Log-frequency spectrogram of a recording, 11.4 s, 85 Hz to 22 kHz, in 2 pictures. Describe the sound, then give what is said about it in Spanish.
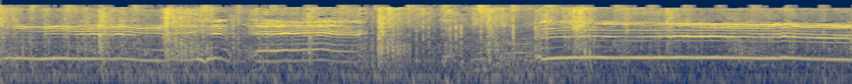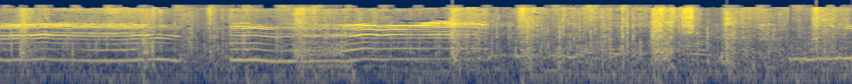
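A young child of about six cries loudly while walking alone along a humanitarian corridor during the war in Ukraine, wailing in long, strained bursts with brief breaks for breath, over a steady background of outdoor noise. “Ese era un crío llorando de unos 6 añitos andando solo por un corredor humanitario.”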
